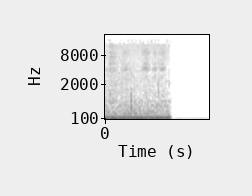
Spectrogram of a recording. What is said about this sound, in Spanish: Esto no es el rotor de un helicóptero, sino un colibrí en pleno vuelo.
